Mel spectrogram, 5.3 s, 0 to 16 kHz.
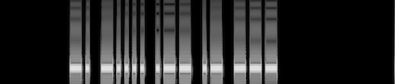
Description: Morse code, heard as a keyed tone, about 22 wpm, 700 Hz. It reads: N6WAO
